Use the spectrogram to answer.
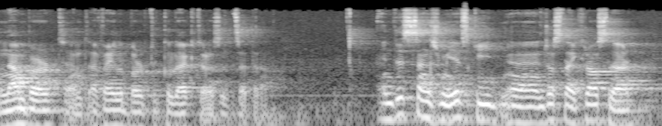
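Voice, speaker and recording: Curator, male, halting lecture delivery, gravelly low voice, echoey hall with faint noise. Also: warm tone. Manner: halting, hesitant, with many pauses. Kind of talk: conference lecture reading a prepared paper.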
